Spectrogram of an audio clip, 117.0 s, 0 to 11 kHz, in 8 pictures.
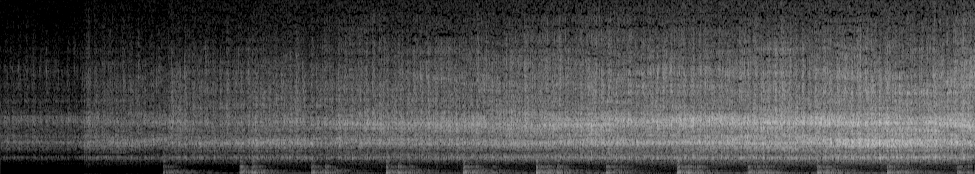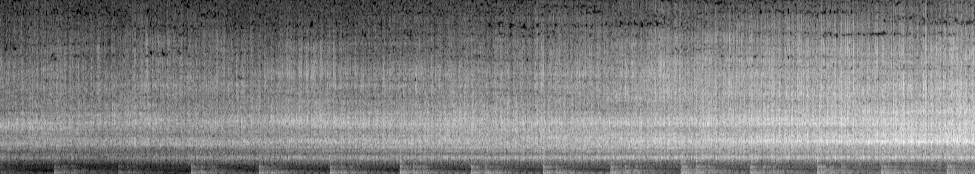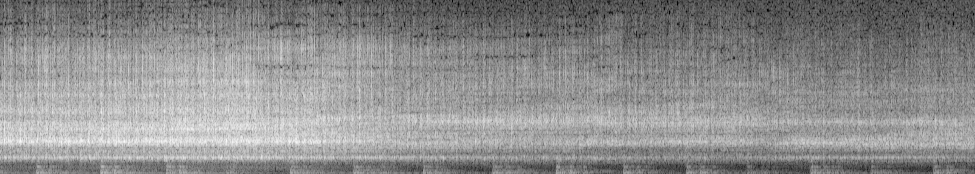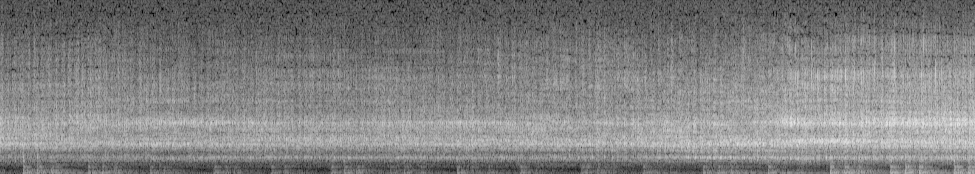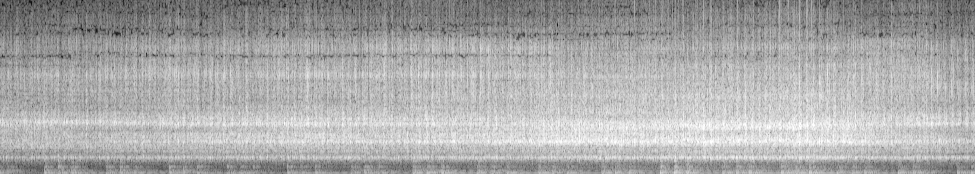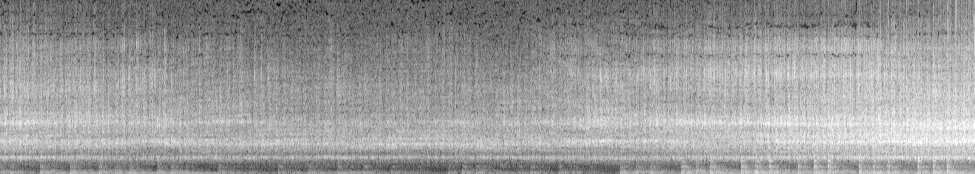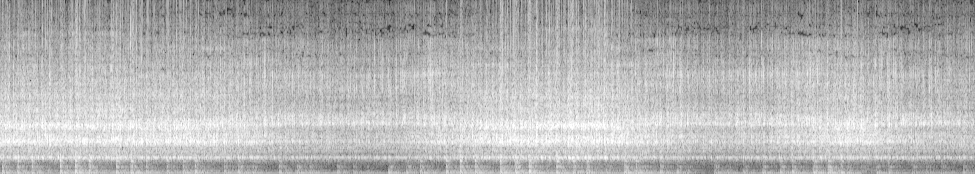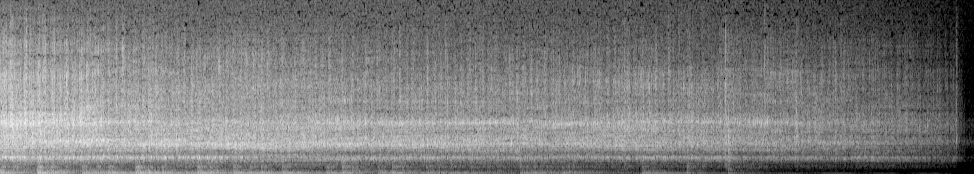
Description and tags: The year is 2122. You are hiding behind the winter jackets in a wardrobe while a hostile robocop is sniffing just on outside. You were paniced, but luckily the enemy passed.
